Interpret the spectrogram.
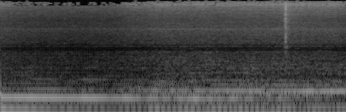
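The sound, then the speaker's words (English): A helicopter flying, apparently landing on a roof, gives a steady, loud low drone that fills the whole stretch, a deep humming rumble with layered engine tones that holds constant, with no voices over it. “There's a helicopter flying, landing on my roof apparently right now.”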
